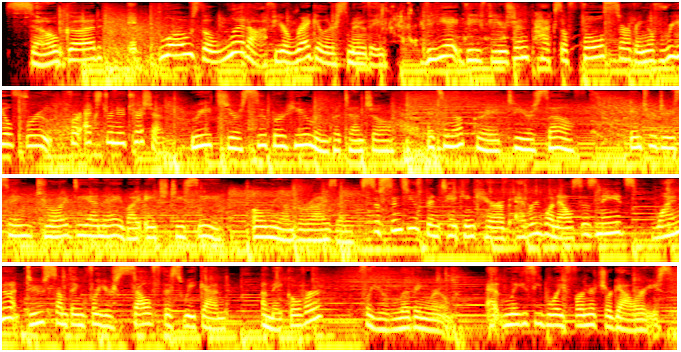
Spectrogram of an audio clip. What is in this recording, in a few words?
female, late 20s late 30s clear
